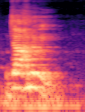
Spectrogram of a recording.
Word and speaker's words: जाह्नवी: सही उच्चारण इसका करिए जाह्नवी, और निश्चित रूप से सही उच्चारण करेंगे तो सही लिखेंगे। इसमें क्या होता है? जा पूरा होता है, हा में हलंत होता है, और आगे देखिए नवी, जाह्नवी। आइए दूसरा प्रश्न देखते हैं।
